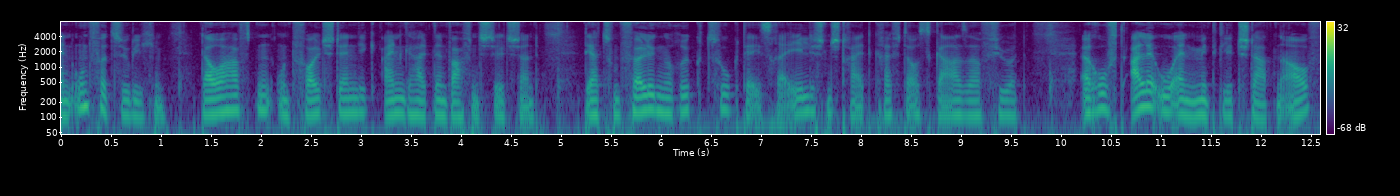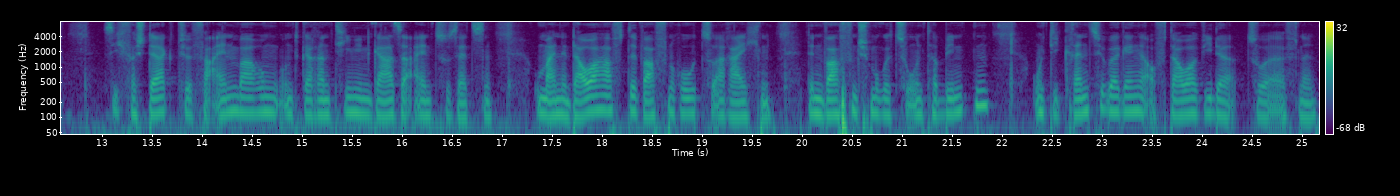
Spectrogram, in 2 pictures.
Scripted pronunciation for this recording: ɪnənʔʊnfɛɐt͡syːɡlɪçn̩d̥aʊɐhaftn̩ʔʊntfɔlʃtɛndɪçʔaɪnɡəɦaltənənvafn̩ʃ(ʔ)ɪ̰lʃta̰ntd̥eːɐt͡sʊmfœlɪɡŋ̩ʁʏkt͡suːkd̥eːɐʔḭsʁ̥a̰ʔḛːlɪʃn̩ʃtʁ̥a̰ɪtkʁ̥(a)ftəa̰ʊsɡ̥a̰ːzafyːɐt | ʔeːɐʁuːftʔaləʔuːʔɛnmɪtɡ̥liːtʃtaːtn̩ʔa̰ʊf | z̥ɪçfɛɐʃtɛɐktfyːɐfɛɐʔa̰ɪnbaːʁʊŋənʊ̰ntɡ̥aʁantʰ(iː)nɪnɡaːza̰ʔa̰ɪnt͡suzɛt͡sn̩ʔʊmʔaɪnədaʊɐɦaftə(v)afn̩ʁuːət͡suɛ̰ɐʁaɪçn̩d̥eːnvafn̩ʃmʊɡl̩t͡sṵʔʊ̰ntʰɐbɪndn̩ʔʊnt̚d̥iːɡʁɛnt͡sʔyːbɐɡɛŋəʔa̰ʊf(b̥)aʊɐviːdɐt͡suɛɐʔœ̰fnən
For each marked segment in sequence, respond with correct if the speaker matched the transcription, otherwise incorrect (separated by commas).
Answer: incorrect, incorrect, correct, correct, incorrect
